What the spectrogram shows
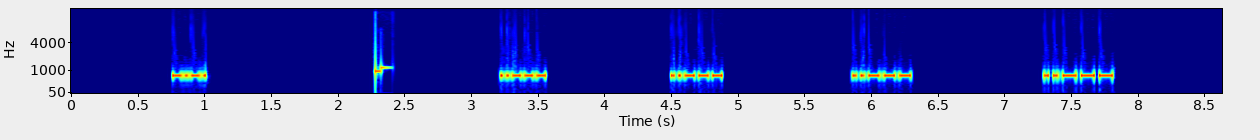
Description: Morse code, heard as a keyed tone, about 48 wpm, spaced as for 9 wpm, 690 Hz. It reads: C 2222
